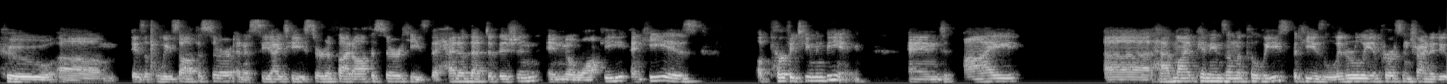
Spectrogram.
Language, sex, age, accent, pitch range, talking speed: English, male, 20-39, American, 120-165 Hz, 180 wpm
